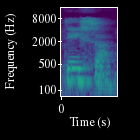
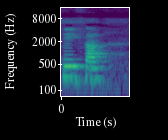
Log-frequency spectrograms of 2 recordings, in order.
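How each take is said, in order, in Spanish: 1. La consonante del medio es un sonido S. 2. La consonante del medio es un sonido Z. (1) "decir una S" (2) "en vez de decir una Z"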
